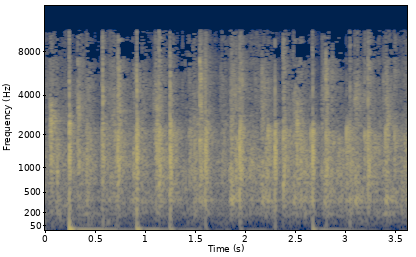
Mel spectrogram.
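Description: A steady round of applause from a group at a comedy show for the event's organiser, many overlapping hand claps forming a dense, crackling patter with a few sharper individual claps standing out, sustained at an even level throughout.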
